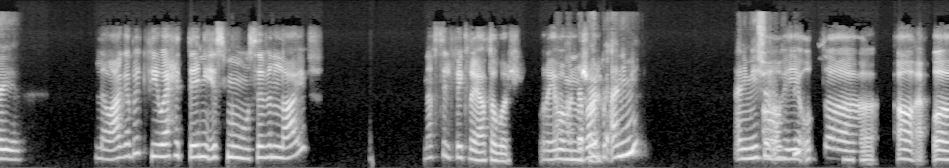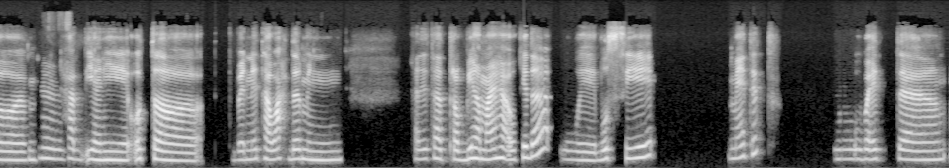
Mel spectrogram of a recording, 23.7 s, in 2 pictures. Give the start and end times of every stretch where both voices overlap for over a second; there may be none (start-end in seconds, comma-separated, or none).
none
